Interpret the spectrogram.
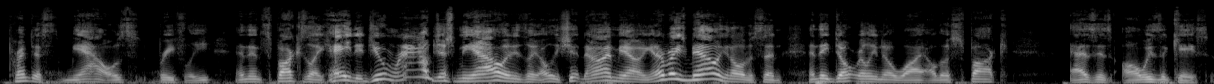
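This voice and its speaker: A man co-hosting a podcast, retelling a story in casual chat with animated, acted-out quotes. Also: fairly low pitch, dry recording. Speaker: podcast co-host. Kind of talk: casual recap chat about retro TV sci-fi.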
